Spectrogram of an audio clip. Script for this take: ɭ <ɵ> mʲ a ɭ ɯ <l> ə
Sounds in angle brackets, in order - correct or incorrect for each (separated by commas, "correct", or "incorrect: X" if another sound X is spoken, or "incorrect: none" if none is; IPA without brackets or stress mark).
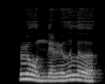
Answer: incorrect: o, correct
